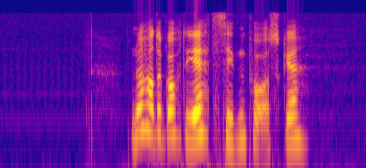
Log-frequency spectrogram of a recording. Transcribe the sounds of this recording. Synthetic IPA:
noːhɑːd̪ʉːɡɔt̪iːɛt̪siːd̪n̩pʰoːskə

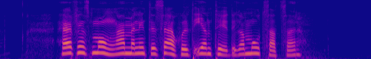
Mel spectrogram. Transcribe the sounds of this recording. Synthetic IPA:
hæːɾfɪnsmɔŋːamɛnɪnt̪əsæːɾɧɪlt̪eːnt̪ʰyːd̪ɪɡamuːt̪sat̪səɾ

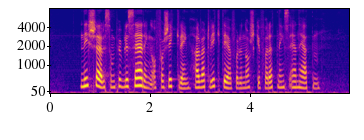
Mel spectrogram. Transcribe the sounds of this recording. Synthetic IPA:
nɪʃəɾsɔmpʰʉblɪseːɾɪŋo̰ːfɔʂɪkɾɪŋhɑːɾʋæʈʋɪkt̪ɪəfɔɖɛnːɔʃkəfɔɾɛt̪nɪŋseːnheːt̪n̩

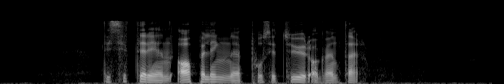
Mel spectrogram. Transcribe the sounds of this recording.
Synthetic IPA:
d̪̥iːsɪt̪əɾiːeːnɑːpəlɪŋnəpʰʊsɪt̪ʰʉːɾʔo̰ːɡʋɛnt̪ʰə̰ɾ

